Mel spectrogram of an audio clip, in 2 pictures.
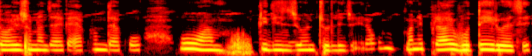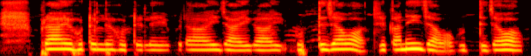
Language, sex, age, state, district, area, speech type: Bengali, female, 30-45, West Bengal, Cooch Behar, urban, spontaneous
